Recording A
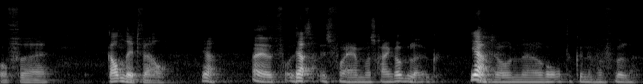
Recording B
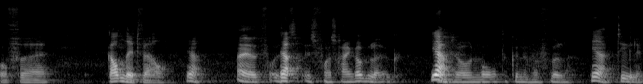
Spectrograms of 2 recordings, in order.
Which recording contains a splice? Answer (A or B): B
